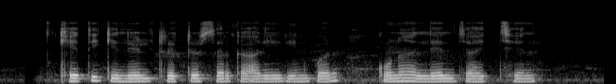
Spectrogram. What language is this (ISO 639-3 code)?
mai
